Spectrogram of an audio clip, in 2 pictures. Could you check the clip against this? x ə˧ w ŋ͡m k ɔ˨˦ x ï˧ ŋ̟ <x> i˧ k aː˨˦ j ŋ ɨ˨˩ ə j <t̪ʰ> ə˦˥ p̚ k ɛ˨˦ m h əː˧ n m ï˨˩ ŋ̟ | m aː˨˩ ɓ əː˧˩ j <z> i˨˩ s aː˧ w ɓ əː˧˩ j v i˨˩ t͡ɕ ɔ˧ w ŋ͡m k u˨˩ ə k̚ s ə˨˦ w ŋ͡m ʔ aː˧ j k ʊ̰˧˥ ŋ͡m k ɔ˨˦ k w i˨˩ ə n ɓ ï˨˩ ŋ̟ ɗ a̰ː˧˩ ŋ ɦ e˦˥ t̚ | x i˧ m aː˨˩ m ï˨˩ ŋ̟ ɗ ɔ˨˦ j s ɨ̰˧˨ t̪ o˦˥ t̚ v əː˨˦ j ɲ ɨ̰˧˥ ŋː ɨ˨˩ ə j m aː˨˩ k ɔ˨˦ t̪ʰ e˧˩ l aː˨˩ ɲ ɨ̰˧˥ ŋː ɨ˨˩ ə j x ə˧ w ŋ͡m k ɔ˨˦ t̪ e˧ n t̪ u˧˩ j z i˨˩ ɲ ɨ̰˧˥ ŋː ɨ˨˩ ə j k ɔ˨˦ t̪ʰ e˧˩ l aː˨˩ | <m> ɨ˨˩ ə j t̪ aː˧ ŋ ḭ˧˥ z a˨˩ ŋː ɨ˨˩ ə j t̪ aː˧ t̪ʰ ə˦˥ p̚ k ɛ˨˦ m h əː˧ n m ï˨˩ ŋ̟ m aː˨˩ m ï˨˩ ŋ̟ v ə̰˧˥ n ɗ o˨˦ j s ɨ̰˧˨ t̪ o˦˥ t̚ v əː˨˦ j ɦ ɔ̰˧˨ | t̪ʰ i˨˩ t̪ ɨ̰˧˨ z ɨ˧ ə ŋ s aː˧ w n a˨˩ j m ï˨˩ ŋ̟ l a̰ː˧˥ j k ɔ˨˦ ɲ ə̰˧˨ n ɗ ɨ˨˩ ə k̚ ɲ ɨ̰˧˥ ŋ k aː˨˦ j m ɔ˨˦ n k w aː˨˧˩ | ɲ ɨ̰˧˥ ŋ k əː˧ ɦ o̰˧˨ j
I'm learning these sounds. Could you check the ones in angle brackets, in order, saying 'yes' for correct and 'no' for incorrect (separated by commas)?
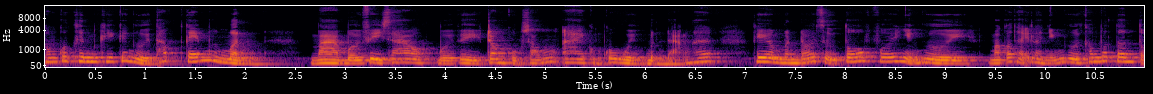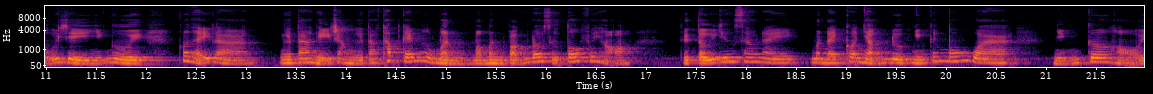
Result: yes, yes, no, no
